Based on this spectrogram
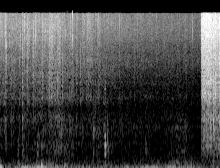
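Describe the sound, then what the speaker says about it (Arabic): Garlic frying and being stirred in a pan, a quiet crackling sizzle with scraping stir sounds and low thumps, ending in a sudden loud hiss as something hits the hot oil. "بنقلبهم كويس قوي لحد ما التوم معانا ياخد اللون الذهبي الجميل"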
